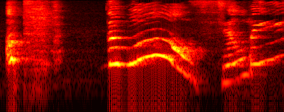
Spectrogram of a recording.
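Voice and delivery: high, loud scoff at silly question; scoffing Ted. A narrator's reading. Ted scoffing at the boy over what to paint on, high. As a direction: brush it off as obvious.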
